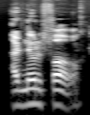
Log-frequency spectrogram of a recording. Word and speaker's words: Arnulfo: To be honest with you, like, this was the first time I've ever seen this name, but it's definitely Spanish because there's other pronunciation of how he says it, so... Arnulfo. Like Arnulfo.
